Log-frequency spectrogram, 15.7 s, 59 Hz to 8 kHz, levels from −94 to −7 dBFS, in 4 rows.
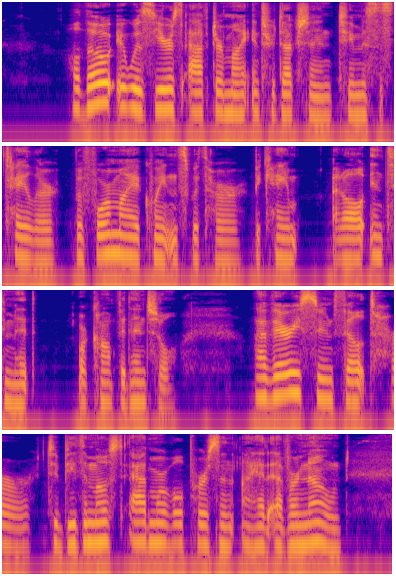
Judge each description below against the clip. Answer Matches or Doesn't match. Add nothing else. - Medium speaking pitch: Matches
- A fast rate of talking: Doesn't match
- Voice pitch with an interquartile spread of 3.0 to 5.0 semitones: Doesn't match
